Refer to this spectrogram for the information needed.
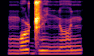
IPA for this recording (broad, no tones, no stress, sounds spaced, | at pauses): m o ɖ͡ʐ ĩ n ɵ n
